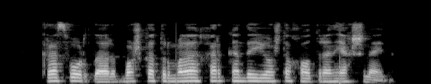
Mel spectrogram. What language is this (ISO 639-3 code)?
uzb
